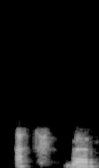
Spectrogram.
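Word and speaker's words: أكبر: Ya, jadi pengucapannya adalah akbar. Nah, seperti ini. Akan tapi dia tidak lambat. Tidak, tapi cepat.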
